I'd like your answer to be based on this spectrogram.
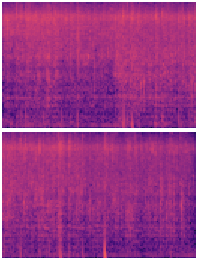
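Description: Ginger-garlic paste spattering in hot oil in a pan for a Bengali egg masala, a dense, close, continuous crackling sizzle with scattered sharp pops, steady and alone without talk.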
